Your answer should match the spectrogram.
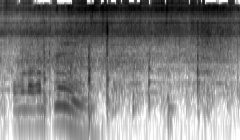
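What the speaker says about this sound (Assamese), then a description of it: "এইটো এতিয়া আৰু কেৰাহীত হাঁহৰ মাংস স্পেচিয়েল কৰি আৰু এক্সট্ৰাকৈ বনোৱা হৈছে" Duck meat cooks in a wok (kerahi) with gravy, giving a quiet sizzle and scattered crackles. A short, rising tonal squeal comes near the start.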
